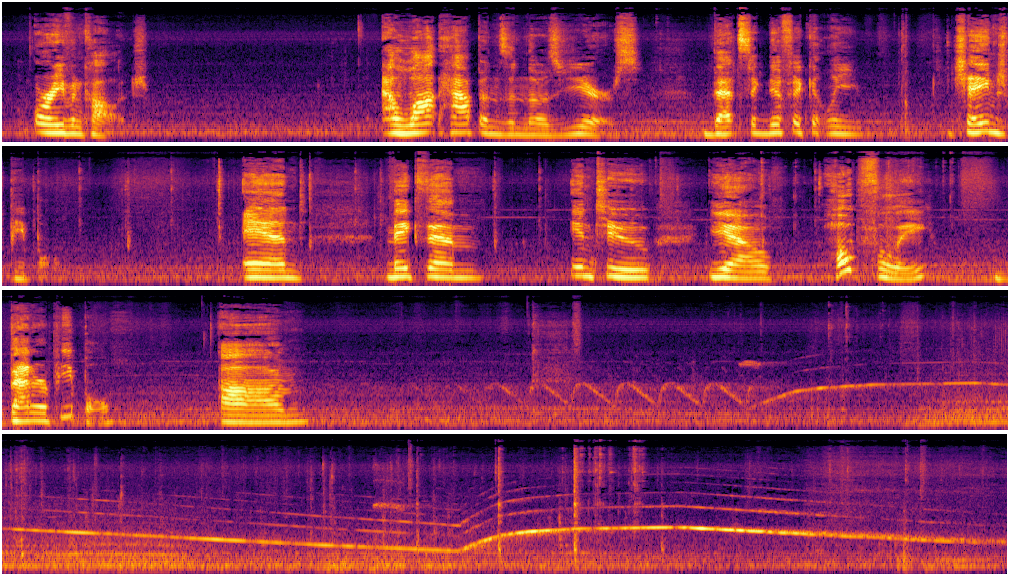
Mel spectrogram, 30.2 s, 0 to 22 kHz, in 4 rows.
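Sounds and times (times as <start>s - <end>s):
speech: 0.2s - 1.2s, 2.8s - 8.0s, 9.4s - 11.2s, 11.8s - 16.0s, 16.7s - 17.4s
traffic rumble: 0.3s - 30.1s
police car siren wailing past: 18.5s - 30.1s.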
